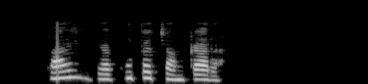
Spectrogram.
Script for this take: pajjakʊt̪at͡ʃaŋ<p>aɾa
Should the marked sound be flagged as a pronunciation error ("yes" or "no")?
yes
